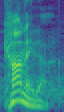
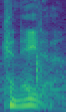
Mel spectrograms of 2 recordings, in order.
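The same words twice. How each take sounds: First: The name is said with a Japanese pronunciation. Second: The name is said with an English-style pronunciation. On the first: The speaker calls it right. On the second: The speaker calls it wrong.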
